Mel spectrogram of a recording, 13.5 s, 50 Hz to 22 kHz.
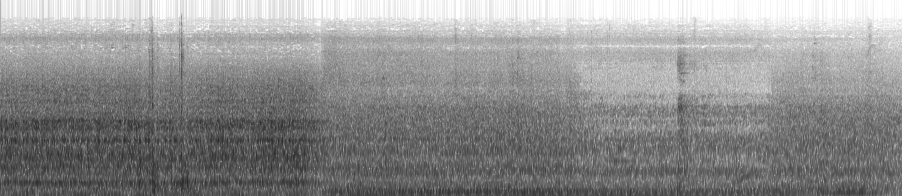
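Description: Class 142 Pacer railbus's underfloor diesel engine idling close by, a dense steady sound. About five seconds in it gives way to a quieter, steady low diesel hum.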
